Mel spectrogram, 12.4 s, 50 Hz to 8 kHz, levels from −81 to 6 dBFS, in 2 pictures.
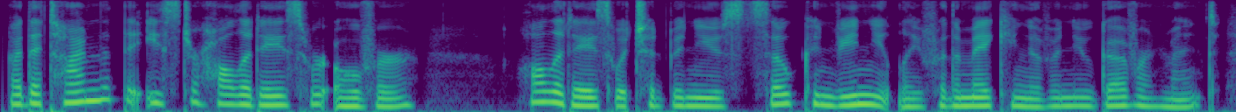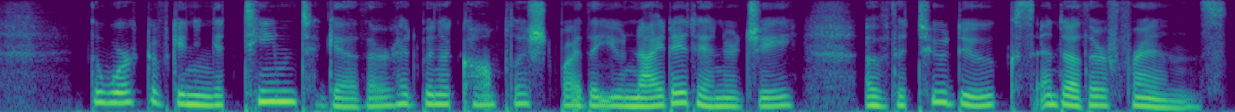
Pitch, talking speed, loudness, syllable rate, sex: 185 Hz, 205 wpm, -18 LUFS, 6.4 syllables/s, female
